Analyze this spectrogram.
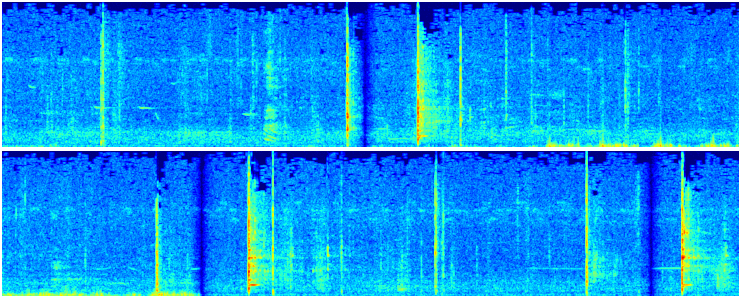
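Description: Sharp, isolated cracks and pops of a softball being hit by a bat and caught in a leather glove during infield fielding drills, several times with gaps between them. A rough, low noisy stretch runs through the middle, and the sound briefly drops out a few times.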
